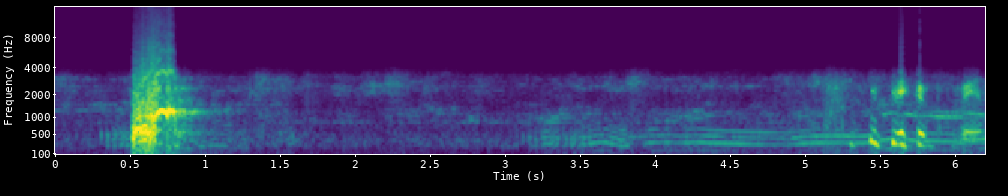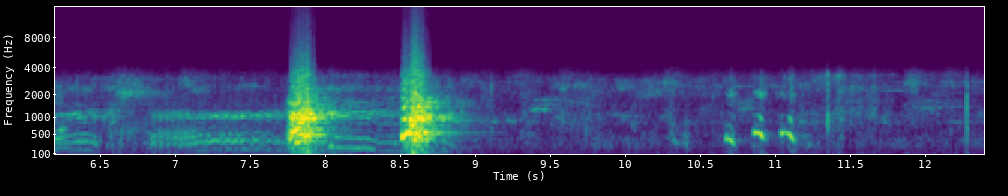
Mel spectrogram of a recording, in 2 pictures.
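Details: German Shepherd and Miniature Pinscher dogs interacting, recorded on an Android phone; scattered sharp barks, one near the start and two close together later, with whining, yelping tones and human voices between them.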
